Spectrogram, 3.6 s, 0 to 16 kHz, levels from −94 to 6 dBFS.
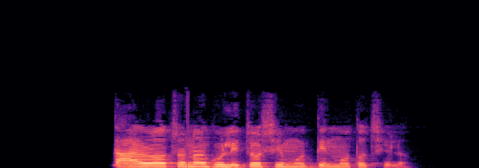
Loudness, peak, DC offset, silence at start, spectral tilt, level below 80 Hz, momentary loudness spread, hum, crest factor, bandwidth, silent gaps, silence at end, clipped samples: -15 LUFS; -2 dBFS; under 0.1%; 0.85 s; -9 dB/octave; -56 dBFS; 13 LU; none; 16 dB; 6.4 kHz; none; 0.55 s; under 0.1%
